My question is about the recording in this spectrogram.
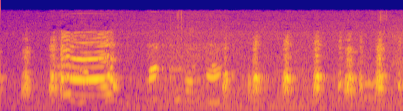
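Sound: chickens clucking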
